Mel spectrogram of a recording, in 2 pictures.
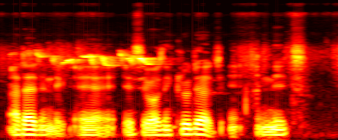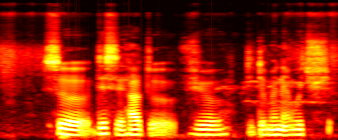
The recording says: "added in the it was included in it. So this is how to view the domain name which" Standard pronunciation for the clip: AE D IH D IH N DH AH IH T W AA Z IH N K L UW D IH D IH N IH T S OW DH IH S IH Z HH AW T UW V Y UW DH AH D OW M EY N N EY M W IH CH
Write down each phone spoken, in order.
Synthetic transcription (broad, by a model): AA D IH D IH N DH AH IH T W AA Z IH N K L UW D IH D IH N IH T S OW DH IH S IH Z HH AW T UW V Y UW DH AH D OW M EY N N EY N W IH CH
